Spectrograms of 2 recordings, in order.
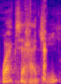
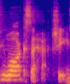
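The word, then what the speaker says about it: Waxahachie: say where you're from is it waxah Hatchy is that how you say it you were close you're close it is walk a hatchee walks a Get It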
